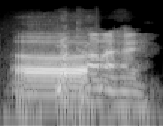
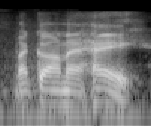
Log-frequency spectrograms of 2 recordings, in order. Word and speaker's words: McConaughey: McConaughey. McConaughey. Rhymes with what would Madonna say?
